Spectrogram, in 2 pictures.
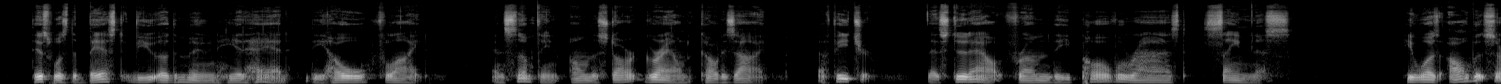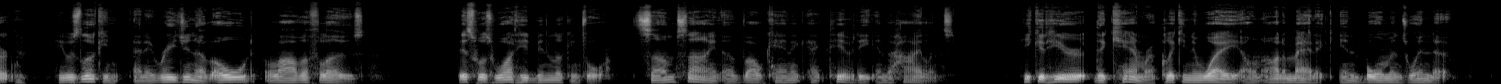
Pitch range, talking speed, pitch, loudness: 90-110 Hz, 150 wpm, 100 Hz, -27 LUFS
